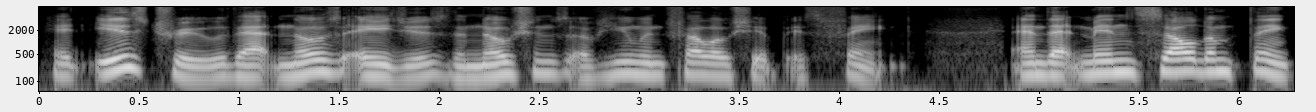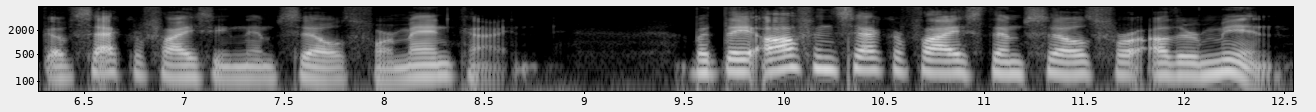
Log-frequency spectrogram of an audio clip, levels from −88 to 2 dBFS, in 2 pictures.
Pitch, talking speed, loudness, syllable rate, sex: 150 Hz, 155 wpm, -21 LUFS, 4.6 syllables/s, male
